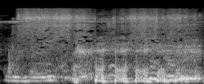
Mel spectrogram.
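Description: A person's voice talking indistinctly.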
